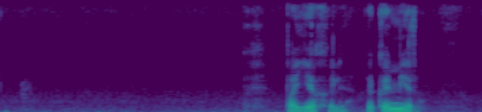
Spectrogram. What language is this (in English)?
Russian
